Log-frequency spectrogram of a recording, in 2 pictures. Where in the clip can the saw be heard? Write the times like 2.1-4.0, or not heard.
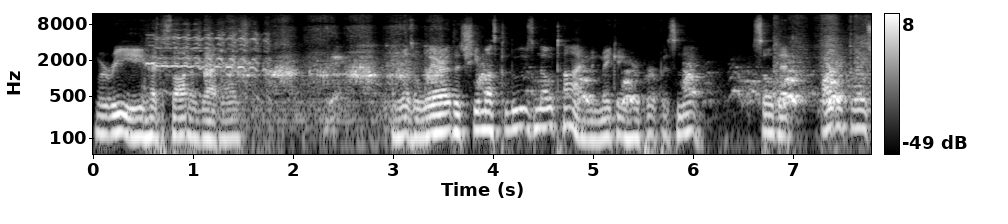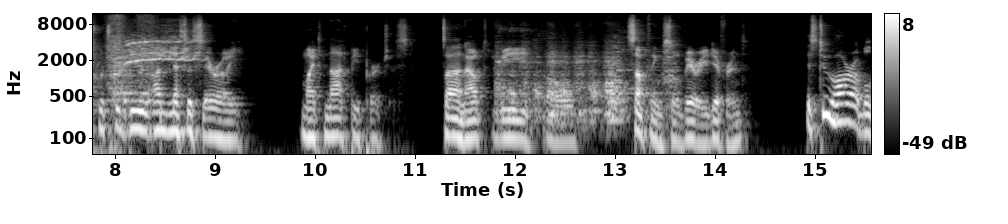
1.1-3.5, 6.8-8.6, 11.8-13.7.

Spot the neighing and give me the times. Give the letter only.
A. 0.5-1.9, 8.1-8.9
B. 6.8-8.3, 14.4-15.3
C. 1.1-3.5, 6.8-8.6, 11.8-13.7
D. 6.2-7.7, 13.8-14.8
A.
